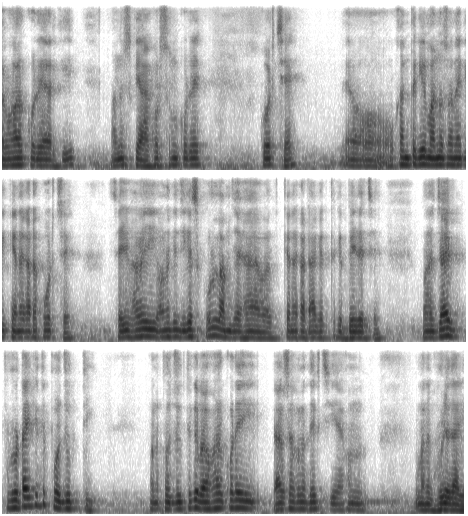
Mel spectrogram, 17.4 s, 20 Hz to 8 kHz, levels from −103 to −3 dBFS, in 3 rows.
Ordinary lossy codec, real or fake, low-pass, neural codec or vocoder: none; fake; 7.2 kHz; codec, 16 kHz, 4 kbps, FreqCodec, smaller model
